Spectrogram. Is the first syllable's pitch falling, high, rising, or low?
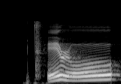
rising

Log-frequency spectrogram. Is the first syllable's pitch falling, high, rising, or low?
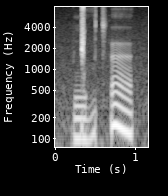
rising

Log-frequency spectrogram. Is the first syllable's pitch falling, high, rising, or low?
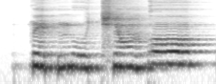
low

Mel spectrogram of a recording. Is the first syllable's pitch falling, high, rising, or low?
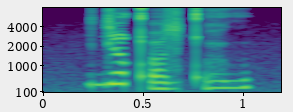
high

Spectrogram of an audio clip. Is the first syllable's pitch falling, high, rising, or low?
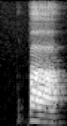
low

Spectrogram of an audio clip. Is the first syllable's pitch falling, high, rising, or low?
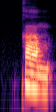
low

